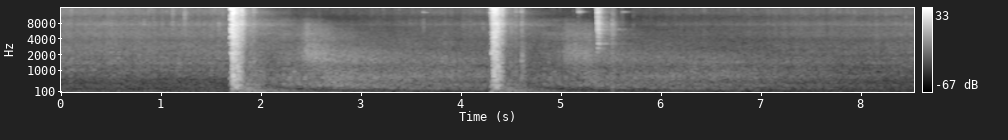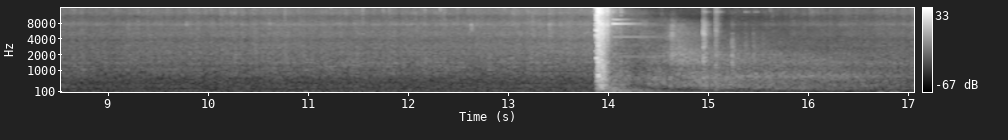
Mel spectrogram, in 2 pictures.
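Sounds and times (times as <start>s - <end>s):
faint background hiss: 0.0s - 17.0s
rifle shot: 1.7s - 8.4s, 13.9s - 17.0s.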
